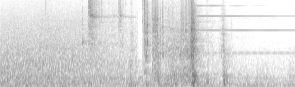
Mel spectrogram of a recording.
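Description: Soft clicks sound as a menu opens.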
